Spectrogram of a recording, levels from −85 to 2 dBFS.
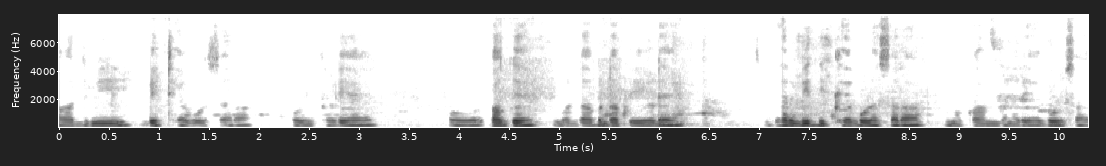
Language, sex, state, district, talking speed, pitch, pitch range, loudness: Rajasthani, female, Rajasthan, Churu, 145 wpm, 160 Hz, 155-170 Hz, -30 LUFS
